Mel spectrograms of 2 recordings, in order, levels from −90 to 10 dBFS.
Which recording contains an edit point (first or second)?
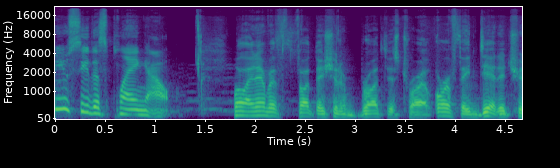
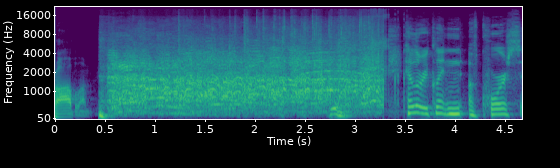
second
